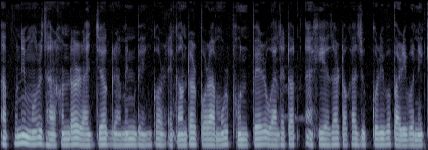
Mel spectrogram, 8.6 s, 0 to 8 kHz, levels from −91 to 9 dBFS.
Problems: background sounds at intervals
